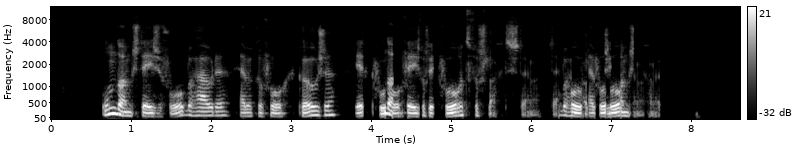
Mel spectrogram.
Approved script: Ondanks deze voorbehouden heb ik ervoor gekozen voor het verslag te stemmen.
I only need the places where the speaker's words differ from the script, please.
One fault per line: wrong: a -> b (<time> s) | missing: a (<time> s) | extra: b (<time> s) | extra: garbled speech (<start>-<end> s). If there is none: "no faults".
extra: garbled speech (3.8-4.8 s)
extra: garbled speech (6.2-7.6 s)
